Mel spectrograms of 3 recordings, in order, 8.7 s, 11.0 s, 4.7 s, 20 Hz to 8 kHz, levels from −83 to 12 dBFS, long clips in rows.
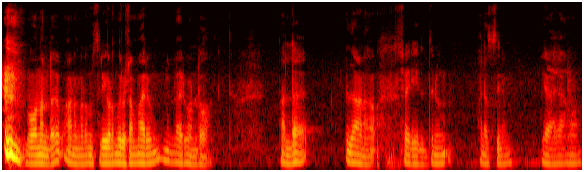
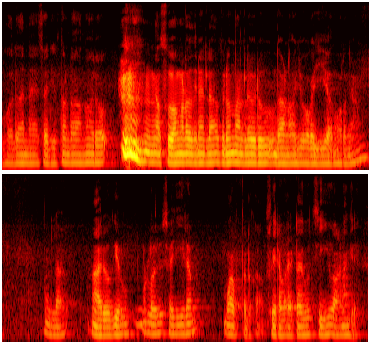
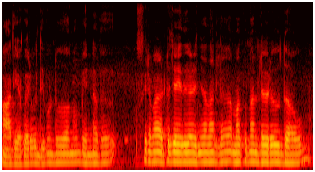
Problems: low volume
